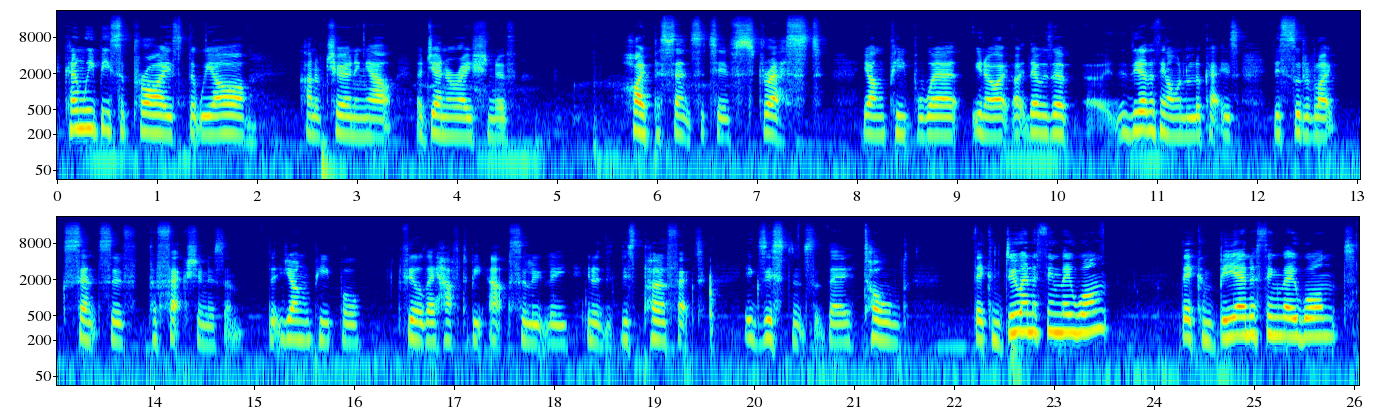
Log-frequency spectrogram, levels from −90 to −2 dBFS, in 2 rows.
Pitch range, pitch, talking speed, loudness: 190-220 Hz, 205 Hz, 170 wpm, -37 LUFS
